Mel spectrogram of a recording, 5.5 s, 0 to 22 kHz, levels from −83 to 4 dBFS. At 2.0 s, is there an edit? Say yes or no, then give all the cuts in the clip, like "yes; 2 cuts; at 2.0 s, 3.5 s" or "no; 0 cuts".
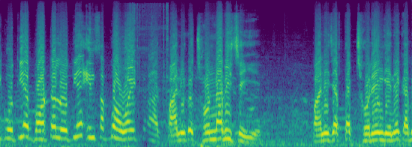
yes; 1 cut; at 2.0 s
